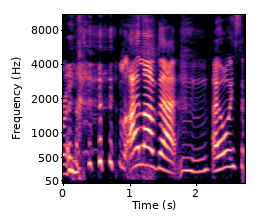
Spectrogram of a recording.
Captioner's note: laughs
